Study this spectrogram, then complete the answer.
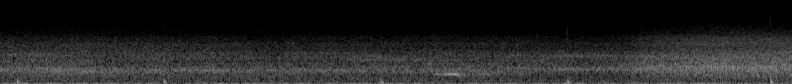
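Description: A stadium crowd roars steadily, swelling toward the end.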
